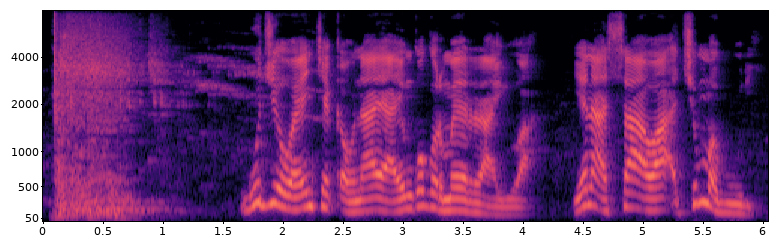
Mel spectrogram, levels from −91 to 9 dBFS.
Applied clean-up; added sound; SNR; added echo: classical method log-MMSE.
